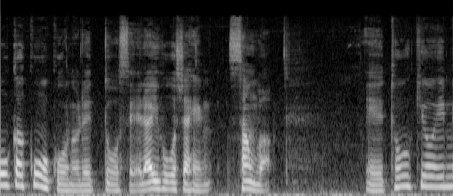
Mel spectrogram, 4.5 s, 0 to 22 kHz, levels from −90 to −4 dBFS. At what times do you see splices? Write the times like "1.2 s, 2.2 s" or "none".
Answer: 3.6 s

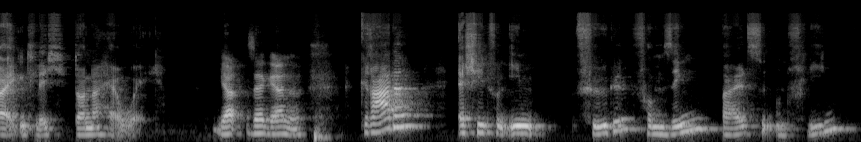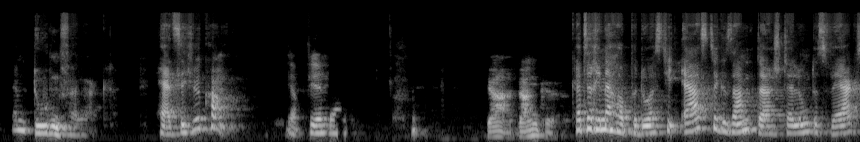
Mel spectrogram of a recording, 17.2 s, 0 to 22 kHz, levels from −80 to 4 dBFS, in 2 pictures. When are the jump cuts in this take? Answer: 3.5 s

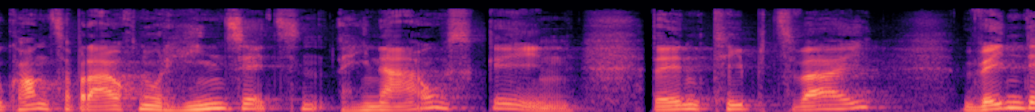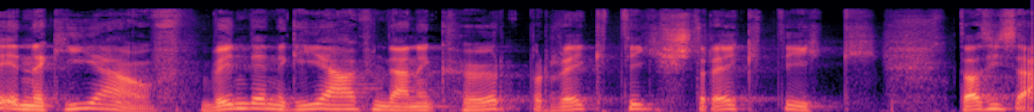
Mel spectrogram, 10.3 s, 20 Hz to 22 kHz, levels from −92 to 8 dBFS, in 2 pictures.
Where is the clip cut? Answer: 3.2 s, 7.9 s

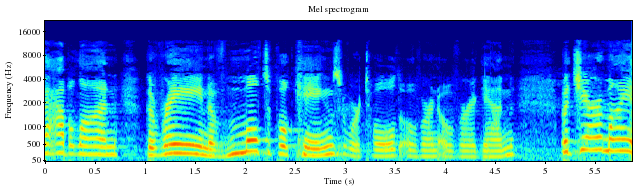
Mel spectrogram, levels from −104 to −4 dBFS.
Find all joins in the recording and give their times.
3.0 s

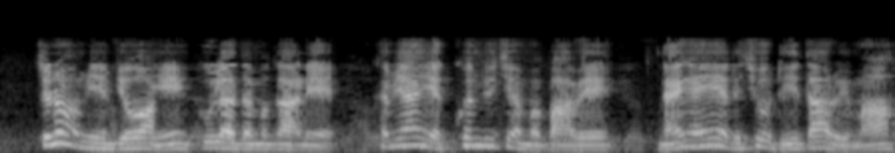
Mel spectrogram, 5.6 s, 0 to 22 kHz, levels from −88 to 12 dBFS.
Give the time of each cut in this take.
0.9 s

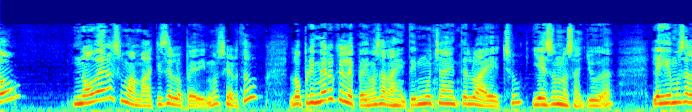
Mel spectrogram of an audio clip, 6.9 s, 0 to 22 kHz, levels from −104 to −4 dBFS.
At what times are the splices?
2.9 s, 5.3 s

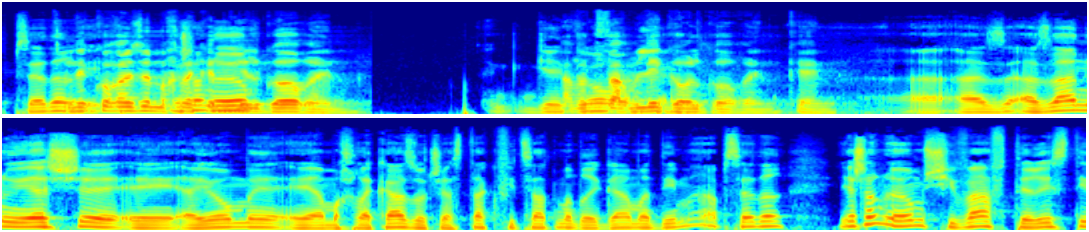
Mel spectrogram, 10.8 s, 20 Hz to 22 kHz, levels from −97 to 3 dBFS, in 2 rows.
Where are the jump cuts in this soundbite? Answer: none

